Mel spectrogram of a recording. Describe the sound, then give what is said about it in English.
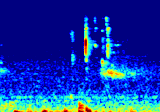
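Soft, quick keyboard typing, a handful of muffled keystrokes and light clicks tapping out an uneven rhythm, quiet with no voices. “We can hear you typing.”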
